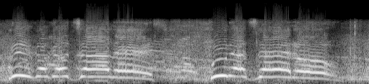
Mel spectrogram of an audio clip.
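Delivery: screaming goal call, high and loud; breathless italian goal commentary. Real, not acted. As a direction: yell the goal with all you have.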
